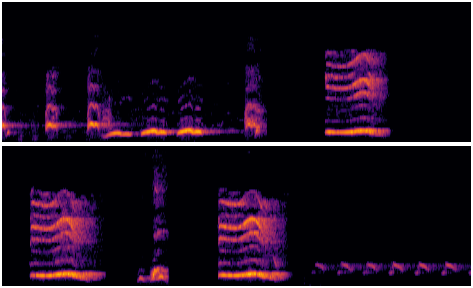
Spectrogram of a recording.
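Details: Asian koel giving flock calls: abrupt chips and rising notes at first, then three long slurred, overtone-rich calls spaced about two seconds apart, ending in a faint quick trill.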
